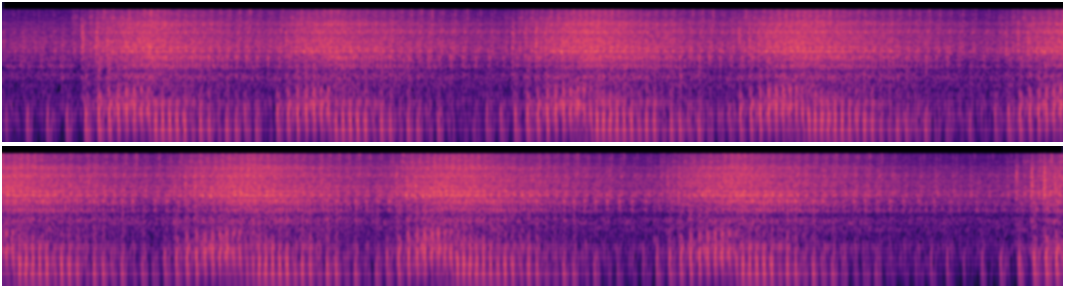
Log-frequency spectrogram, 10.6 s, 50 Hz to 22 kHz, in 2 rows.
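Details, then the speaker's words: TMX155 motorcycle idling; owner says it knocks when cold, quiet when warm: rough clattery, vibrating beat swelling and fading about every 3.5 seconds, suspected worn crankshaft bearings. "oh kakaiba yung tunog nito mga kaabo kakaiba yung andar niya yung ingay ng makina kakaiba oh parang may ma-i na umiikot sa loob"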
